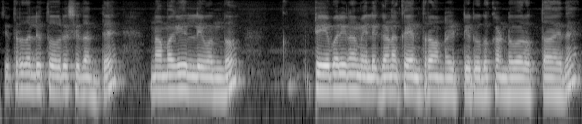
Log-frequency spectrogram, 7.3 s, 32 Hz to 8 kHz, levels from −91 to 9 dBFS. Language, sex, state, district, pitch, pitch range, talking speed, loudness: Kannada, male, Karnataka, Bidar, 140 Hz, 130-150 Hz, 115 wpm, -16 LUFS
